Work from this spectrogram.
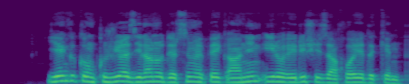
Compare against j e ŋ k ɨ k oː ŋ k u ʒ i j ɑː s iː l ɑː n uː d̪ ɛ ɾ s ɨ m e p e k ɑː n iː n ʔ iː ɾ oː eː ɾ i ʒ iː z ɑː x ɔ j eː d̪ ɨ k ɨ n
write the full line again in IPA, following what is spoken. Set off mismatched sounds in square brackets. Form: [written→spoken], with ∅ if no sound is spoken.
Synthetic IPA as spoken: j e ŋ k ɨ k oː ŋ k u ʒ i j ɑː [s→z] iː l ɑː n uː d̪ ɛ ɾ s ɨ m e p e k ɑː n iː n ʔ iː ɾ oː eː ɾ i [ʒ→ʃ] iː z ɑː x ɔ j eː d̪ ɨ k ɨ n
